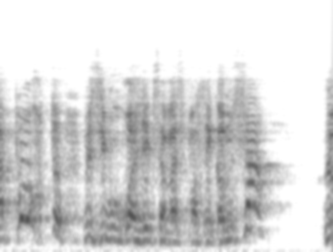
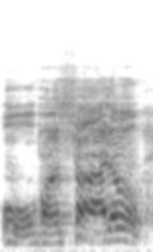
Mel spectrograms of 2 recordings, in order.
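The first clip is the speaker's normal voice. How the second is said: ordinary delivery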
